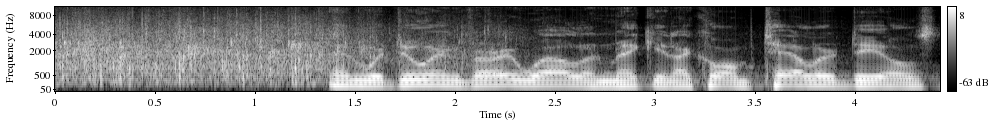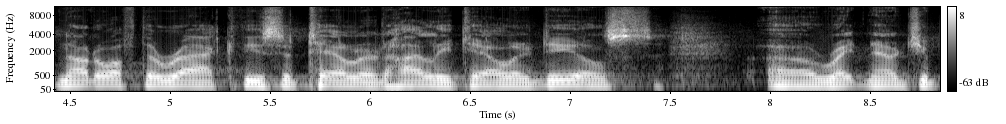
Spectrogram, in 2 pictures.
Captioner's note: applause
